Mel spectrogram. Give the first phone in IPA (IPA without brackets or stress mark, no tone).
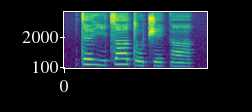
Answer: t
